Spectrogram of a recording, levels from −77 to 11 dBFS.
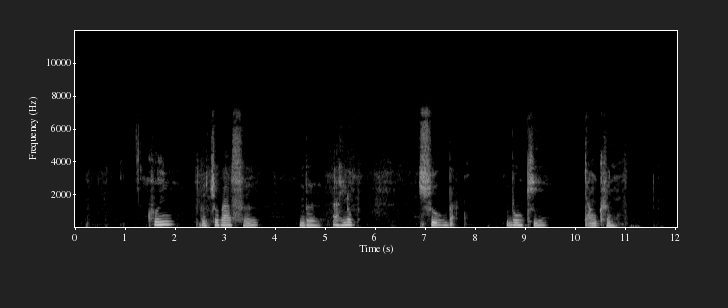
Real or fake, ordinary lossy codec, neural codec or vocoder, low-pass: fake; Opus, 64 kbps; codec, 16 kHz, 16 kbps, FreqCodec, larger model; 7.2 kHz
